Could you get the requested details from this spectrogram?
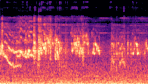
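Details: Lovebirds from a group of five open with a clear, drawn-out falling whistle, followed by overlapping shrill chirps and squawks in a steady chatter.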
